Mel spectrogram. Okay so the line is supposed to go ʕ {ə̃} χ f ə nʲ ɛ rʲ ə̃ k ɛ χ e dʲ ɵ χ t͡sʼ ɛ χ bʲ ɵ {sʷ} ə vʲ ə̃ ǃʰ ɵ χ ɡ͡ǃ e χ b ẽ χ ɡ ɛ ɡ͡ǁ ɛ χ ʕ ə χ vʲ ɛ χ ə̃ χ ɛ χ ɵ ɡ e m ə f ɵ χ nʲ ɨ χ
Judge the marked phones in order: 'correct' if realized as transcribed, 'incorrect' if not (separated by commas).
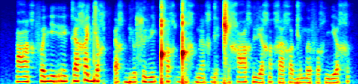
incorrect, correct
